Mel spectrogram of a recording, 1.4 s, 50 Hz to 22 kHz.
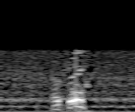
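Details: Honey bees from a reproductive swarm moving into a bait hive, or swarm trap, on 04/07/21: a steady low hum with a humming overtone above it, broken by a louder, brief burst of buzzing near the middle.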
